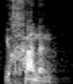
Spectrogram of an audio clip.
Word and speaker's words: Yochanan: In the Hebrew, his name is originally pronounced Yochanan, and I always thought, obviously there's a lot of biblical names like that, like Matthew, Mark, Luke, and John.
